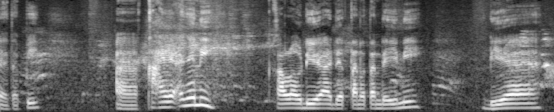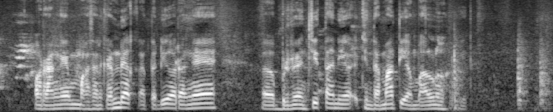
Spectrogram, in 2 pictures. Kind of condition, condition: fault, sounds in the background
